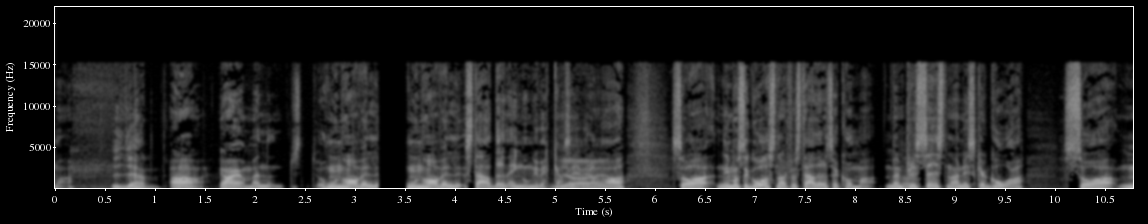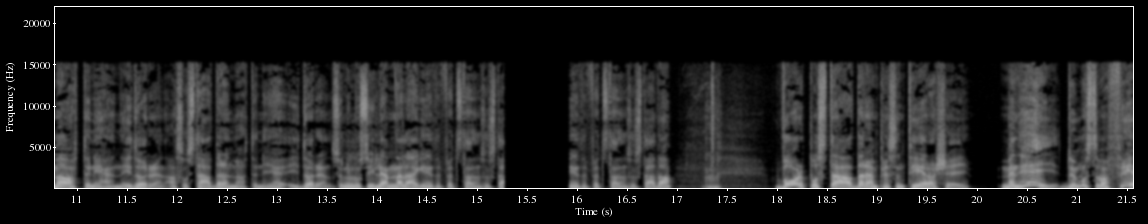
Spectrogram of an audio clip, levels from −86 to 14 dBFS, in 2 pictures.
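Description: Stream reconnect at 3.23 s, after "men hon har väl": the connection drops, leaving about 0.25 s of silence. A fresh decoder then resumes 0.55 s earlier, so a stretch repeats before "städaren en gång i". It recurs at 15.26 s, after "för att städaren ska", with 0.6 s of silence and a 0.86 s jump back.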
